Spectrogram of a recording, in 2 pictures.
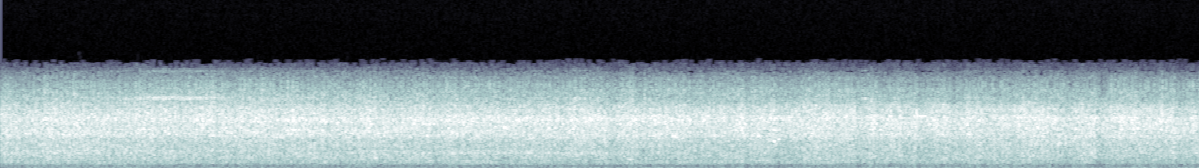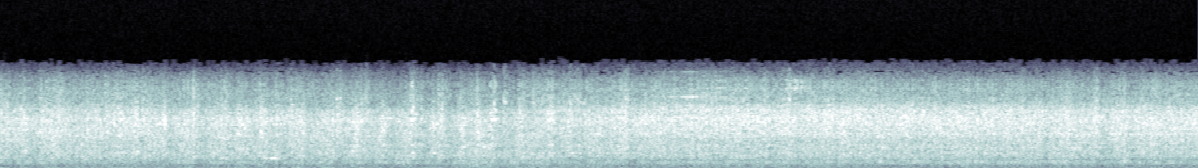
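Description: Loaded open-top freight wagons of a goods train rolling past on the track: a steady noise of wheels running on the rails that does not let up.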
